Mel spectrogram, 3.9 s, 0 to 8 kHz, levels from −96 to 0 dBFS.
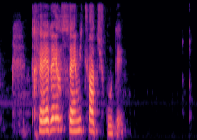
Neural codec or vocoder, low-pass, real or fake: vocoder, 22.05 kHz, 80 mel bands, WaveNeXt; 7.2 kHz; fake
